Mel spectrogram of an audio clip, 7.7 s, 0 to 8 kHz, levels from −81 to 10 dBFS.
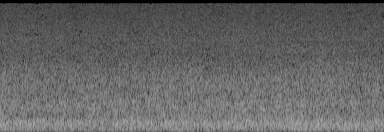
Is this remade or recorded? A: recorded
